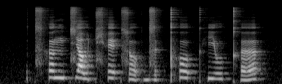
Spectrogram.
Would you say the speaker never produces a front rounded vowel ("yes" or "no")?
yes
